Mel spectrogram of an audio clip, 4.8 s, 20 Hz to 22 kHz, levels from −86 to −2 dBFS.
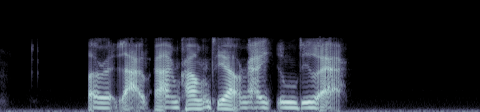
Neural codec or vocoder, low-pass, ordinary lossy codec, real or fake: autoencoder, 22.05 kHz, a latent of 192 numbers a frame, VITS, trained on many speakers; 5.4 kHz; AAC, 48 kbps; fake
